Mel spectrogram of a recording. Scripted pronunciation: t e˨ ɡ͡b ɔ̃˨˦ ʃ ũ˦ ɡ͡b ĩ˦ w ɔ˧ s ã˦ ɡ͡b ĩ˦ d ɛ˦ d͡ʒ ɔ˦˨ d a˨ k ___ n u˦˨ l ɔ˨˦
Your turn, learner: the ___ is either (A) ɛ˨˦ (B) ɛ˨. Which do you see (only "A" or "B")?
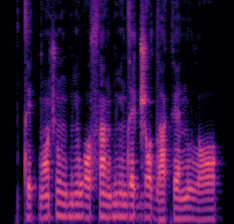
A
